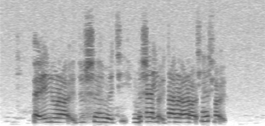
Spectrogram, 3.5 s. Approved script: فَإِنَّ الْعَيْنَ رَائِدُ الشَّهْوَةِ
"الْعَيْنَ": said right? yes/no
no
